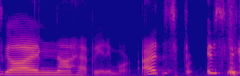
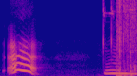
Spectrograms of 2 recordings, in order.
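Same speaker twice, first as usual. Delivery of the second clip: ordinary delivery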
